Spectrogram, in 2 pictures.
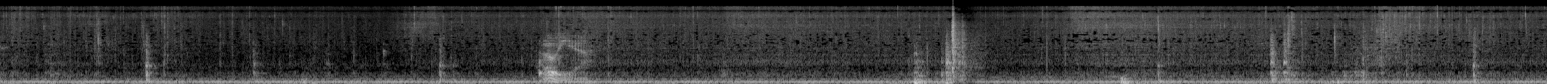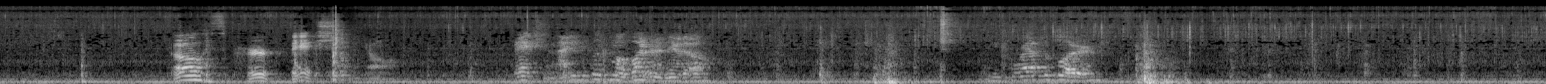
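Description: Patties and buttered bun halves sizzling steadily in a frying pan. A metal spatula scrapes and knocks against the pan now and then as the sandwiches are flipped, with the busiest scraping in the second half.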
